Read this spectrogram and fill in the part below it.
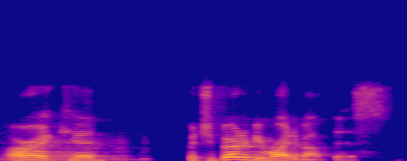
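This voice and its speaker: A man's voice: high voice, sing-song, moderate pace. A man acting a cocky, skeptical smuggler in a table read, over a virtual call. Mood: wry. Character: cocky, skeptical male smuggler, gruff but improvising nervously. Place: virtual call from separate location. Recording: dull lo-fi video-call audio.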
